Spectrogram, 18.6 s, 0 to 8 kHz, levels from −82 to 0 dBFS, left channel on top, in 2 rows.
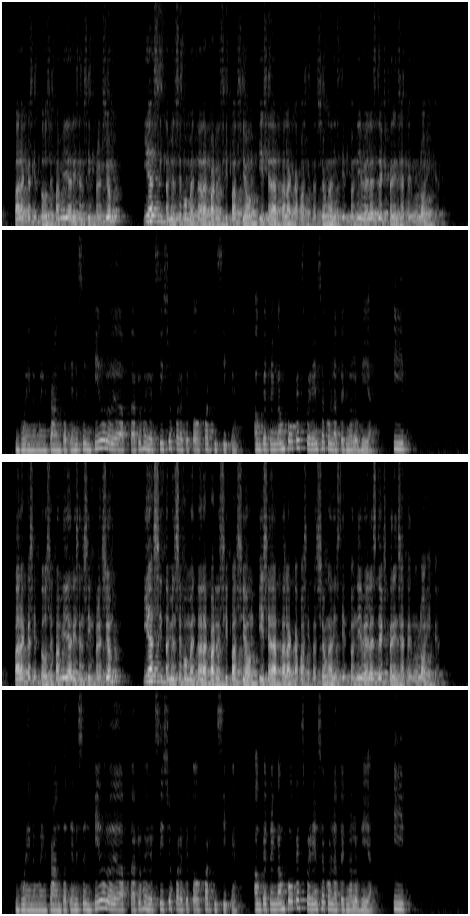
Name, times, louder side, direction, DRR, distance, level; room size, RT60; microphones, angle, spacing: voice 1, 0.3-2.2 2.8-8.6, right 2 dB, 90° right, -1 dB, 3.6 m, -30 dB
voice 2, 9.6-14.0 14.4-16.7 17.1-17.4, right 1 dB, 35° right, 8 dB, 1.2 m, -35 dB
24.5 x 20.0 x 2.5 m, 0.40 s
head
